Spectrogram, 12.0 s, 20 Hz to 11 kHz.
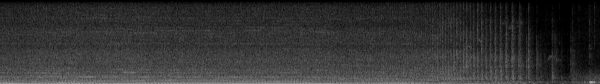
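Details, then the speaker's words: Bolens HT20 garden tractor on a short test drive after repairing a flat rear left tyre; steady low drone with even firing, pulling smoothly before tapering off, running nicely and unstrained. "as you saw there the tractor is running nicely and this tire seems to be holding air well"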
